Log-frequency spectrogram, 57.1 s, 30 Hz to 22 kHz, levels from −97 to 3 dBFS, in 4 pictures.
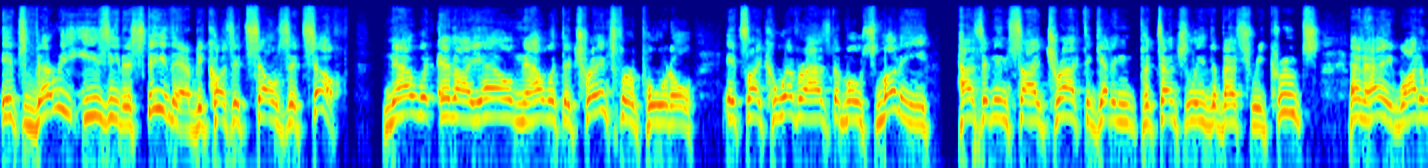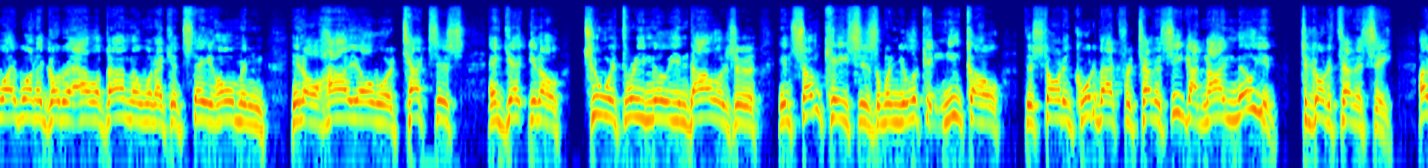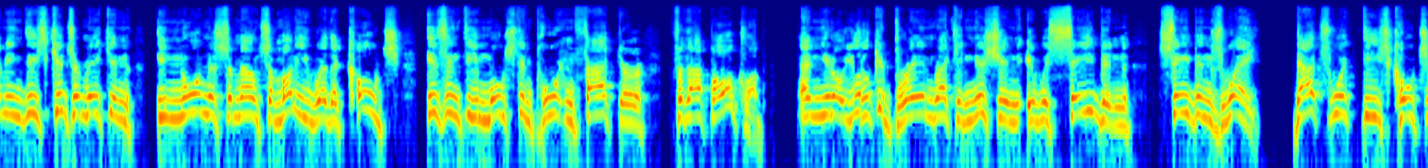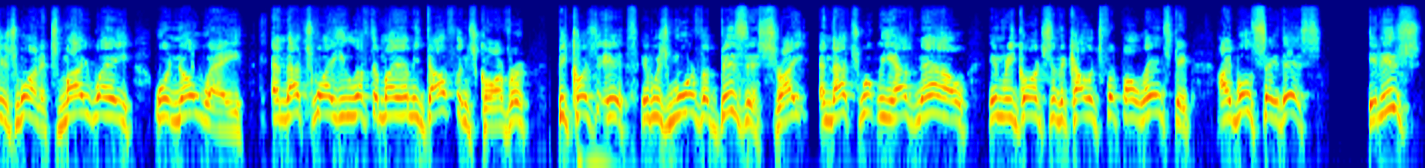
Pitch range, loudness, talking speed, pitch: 195-245 Hz, -29 LUFS, 175 wpm, 220 Hz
